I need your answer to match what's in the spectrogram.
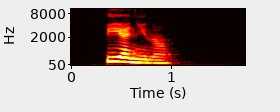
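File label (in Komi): "пианино", Komi, female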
